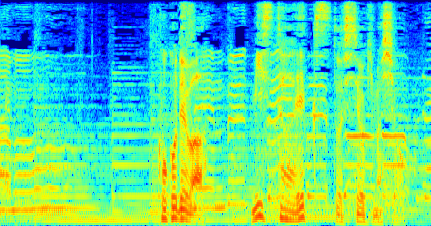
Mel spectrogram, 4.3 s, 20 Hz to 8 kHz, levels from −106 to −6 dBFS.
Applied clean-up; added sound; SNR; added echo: none; none; none; none.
